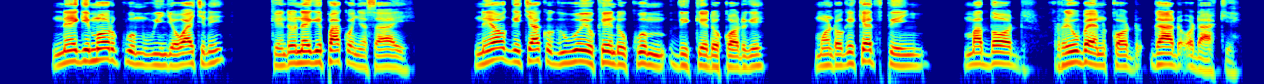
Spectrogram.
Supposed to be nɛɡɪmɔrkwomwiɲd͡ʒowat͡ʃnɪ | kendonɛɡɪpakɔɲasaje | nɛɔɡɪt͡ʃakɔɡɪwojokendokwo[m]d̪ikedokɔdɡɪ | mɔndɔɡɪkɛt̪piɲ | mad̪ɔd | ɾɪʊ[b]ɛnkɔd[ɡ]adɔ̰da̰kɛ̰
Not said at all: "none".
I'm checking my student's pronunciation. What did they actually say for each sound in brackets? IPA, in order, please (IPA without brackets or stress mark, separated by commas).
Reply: m, b, ɡ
